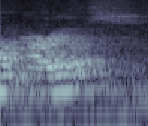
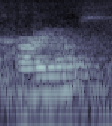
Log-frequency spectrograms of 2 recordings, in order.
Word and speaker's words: Macarios: And Macarios. did I pronounce that correctly? Perfect, thank you. Let me try that again. Macarios.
